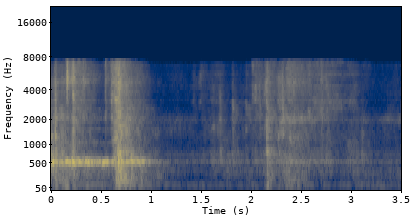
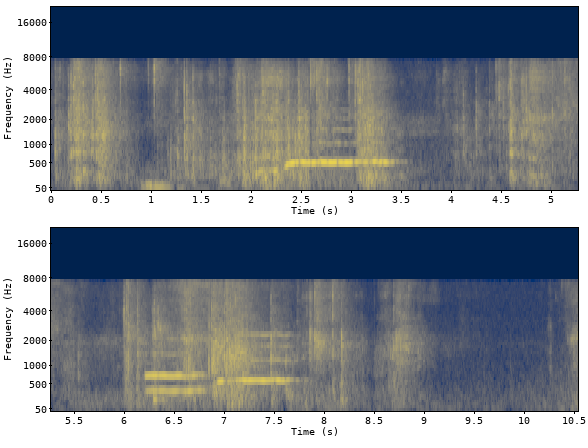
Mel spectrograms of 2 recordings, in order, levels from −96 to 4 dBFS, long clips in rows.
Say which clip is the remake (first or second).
first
